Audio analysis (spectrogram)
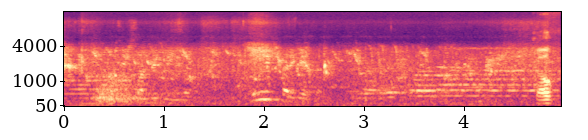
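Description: Chickens on a poultry farm cluck and murmur in a mixed, moderate chorus, with scattered clucks rising over a busy background and a voice speaking in the foreground.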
